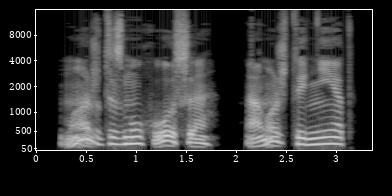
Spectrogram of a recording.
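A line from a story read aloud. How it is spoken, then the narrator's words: Glum boy. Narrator (Russian): уныло ответил мальчик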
